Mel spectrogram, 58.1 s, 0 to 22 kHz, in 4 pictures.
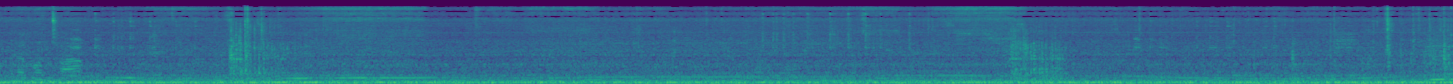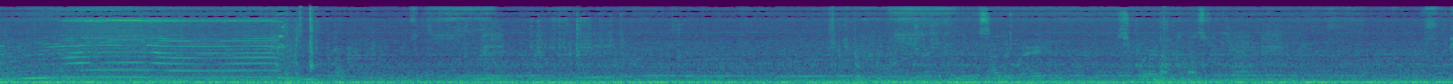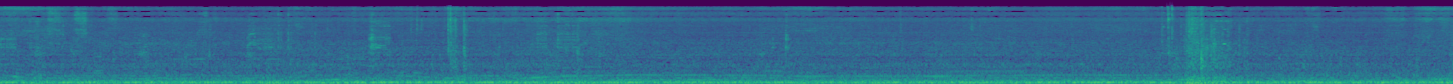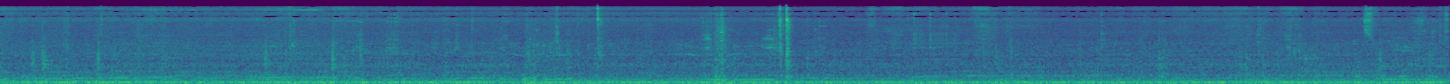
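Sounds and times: snowblower engine droning: 0:00.0 - 0:58.0.

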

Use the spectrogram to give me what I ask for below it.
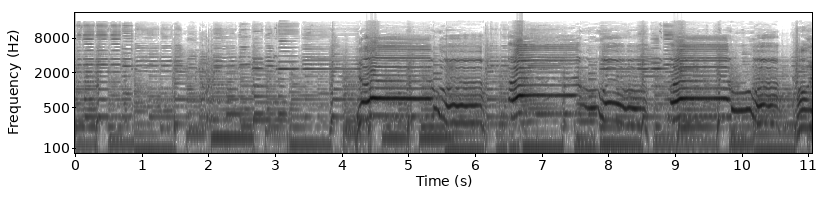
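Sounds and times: guitar: 0:00.0 - 0:11.0
violin: 0:00.0 - 0:11.0
man singing wailing notes: 0:04.2 - 0:11.0.

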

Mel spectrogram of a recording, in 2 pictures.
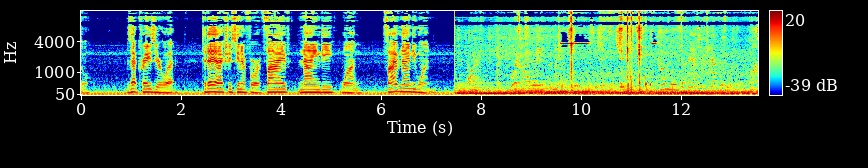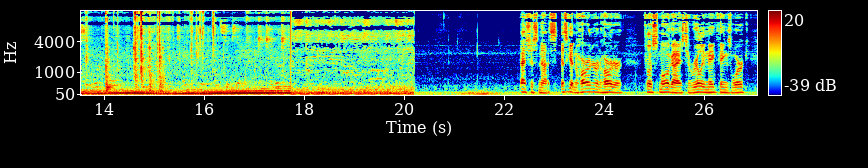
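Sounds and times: vehicle engine idling: 0:00.0 - 0:27.0
short high beep: 0:09.6 - 0:10.5, 0:11.4 - 0:11.8.

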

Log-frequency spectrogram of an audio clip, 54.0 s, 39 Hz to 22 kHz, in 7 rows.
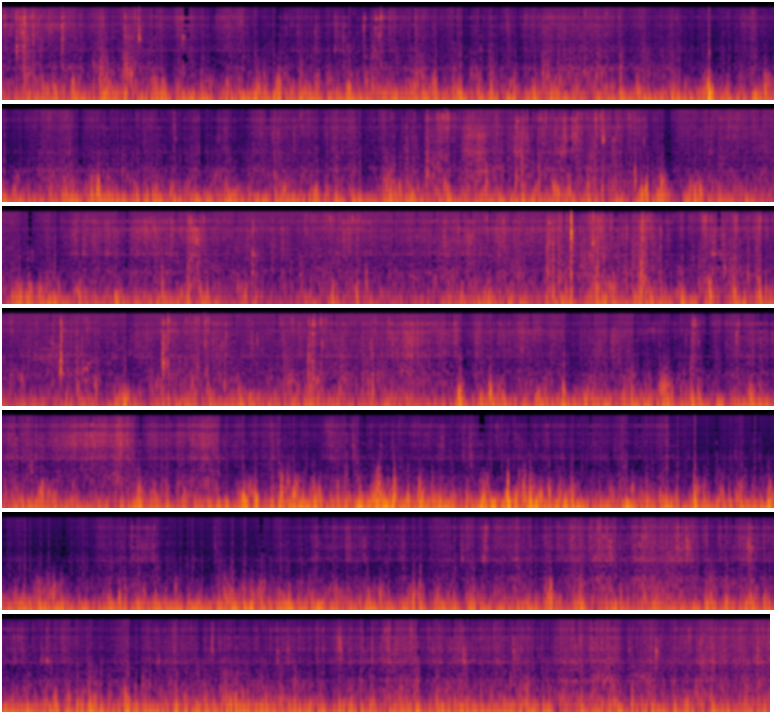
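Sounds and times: bike knocks and rattles: 0:00.0 - 0:38.3
bike tyres rumbling on dirt: 0:00.0 - 0:54.0.

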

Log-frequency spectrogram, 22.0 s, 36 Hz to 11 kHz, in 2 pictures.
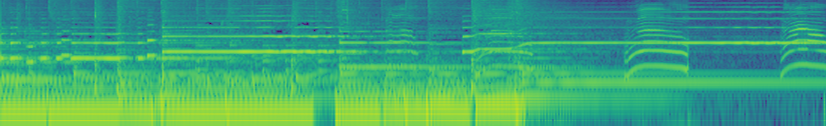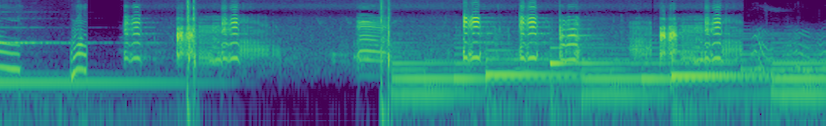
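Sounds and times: flamingos honking: 0:00.0 - 0:22.0
cat meowing: 0:03.4 - 0:07.3, 0:08.3 - 0:09.4, 0:10.4 - 0:14.4, 0:15.8 - 0:16.2, 0:17.1 - 0:22.0.

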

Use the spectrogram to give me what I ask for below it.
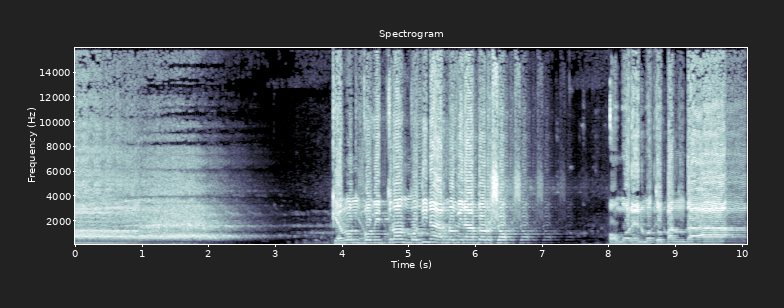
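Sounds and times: man chanting over loudspeaker: 0:00.0 - 0:01.1, 0:03.9 - 0:07.2, 0:08.0 - 0:10.0.

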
